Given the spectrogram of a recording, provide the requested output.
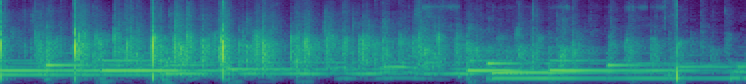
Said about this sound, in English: Give a clap offering to the Lord if you would.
